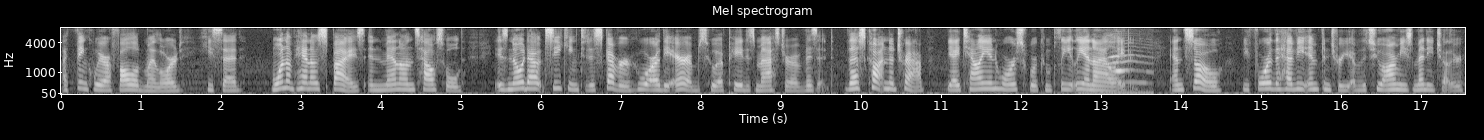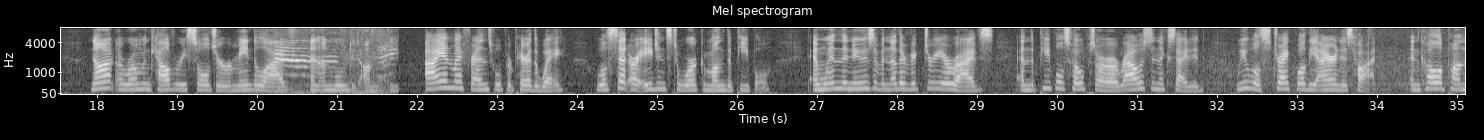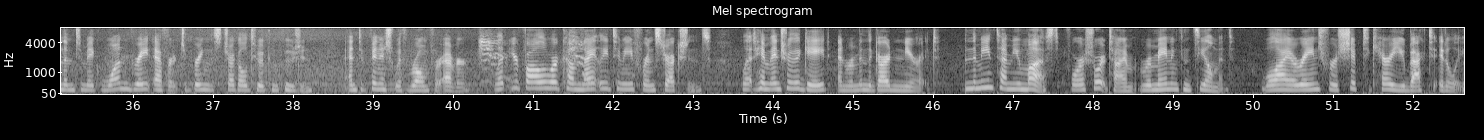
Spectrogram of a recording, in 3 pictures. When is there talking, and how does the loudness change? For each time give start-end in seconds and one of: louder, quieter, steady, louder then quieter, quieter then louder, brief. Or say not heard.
0.0-52.5 steady.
